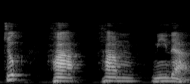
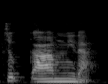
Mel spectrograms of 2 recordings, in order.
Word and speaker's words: 축하합니다: Bukan 축하합니다, tapi 축하합니다. Nah, gitu ya. Untuk penyebutannya adalah 축하합니다.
